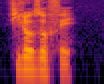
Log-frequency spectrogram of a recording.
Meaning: to philosophize
- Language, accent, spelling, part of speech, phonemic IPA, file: French, France, philosopher, verb, /fi.lɔ.zɔ.fe/, LL-Q150 (fra)-philosopher.wav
